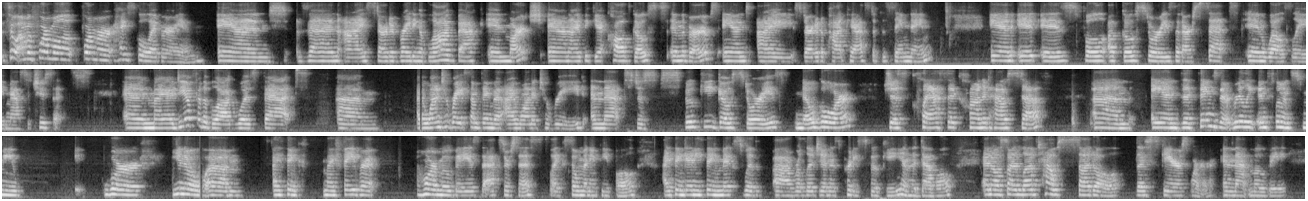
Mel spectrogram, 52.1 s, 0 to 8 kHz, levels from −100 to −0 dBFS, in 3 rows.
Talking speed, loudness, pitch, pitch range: 150 wpm, -17 LUFS, 205 Hz, 195-225 Hz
